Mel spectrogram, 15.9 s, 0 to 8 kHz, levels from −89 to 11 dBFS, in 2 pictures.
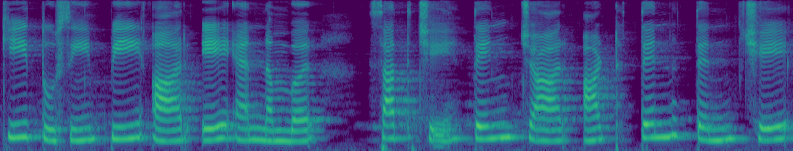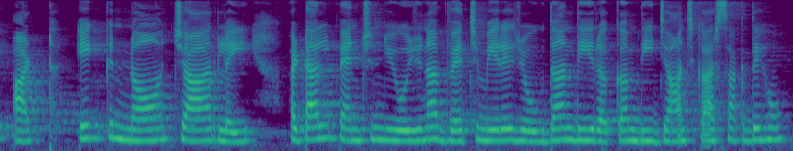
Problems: none marked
